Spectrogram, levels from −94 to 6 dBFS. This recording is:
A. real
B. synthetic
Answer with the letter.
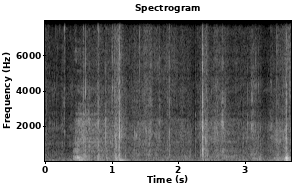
A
